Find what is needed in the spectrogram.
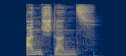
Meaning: genitive singular of Anstand
- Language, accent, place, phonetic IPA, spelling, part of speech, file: German, Germany, Berlin, [ˈanʃtant͡s], Anstands, noun, De-Anstands.ogg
